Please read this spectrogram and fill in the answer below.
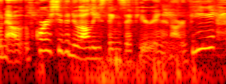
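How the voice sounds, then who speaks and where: A woman speaks over noticeable background noise. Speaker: homeschool vlogger. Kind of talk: casual tutorial.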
